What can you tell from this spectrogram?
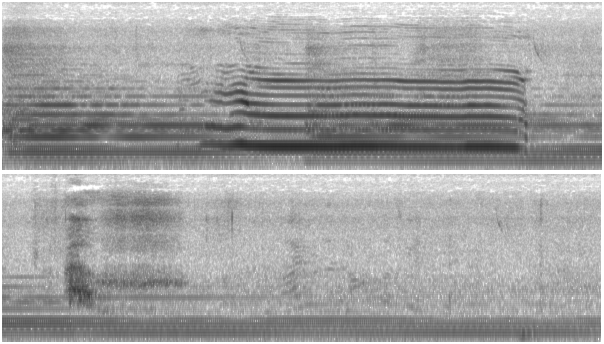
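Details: Chico, a Siberian Husky, joins in with church bells: a sustained, slightly rising howl for about two seconds, then stopping while the bells fade and a short voice and background noise follow.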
